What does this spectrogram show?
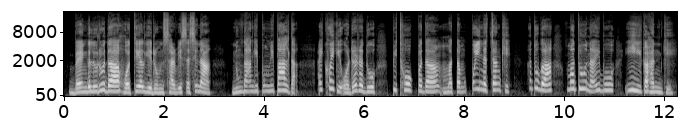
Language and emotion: Manipuri, angry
